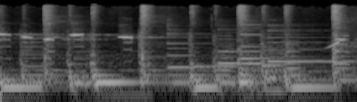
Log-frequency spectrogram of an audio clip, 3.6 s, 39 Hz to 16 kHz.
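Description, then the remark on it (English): Two hosts of the Joe Beaver Show on 1240 Joe Radio whistle a short, bright melody of quick notes and a rising slide. The whistling rides over a loud musical backing with a steady drumbeat. “Guys, whistle along.”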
